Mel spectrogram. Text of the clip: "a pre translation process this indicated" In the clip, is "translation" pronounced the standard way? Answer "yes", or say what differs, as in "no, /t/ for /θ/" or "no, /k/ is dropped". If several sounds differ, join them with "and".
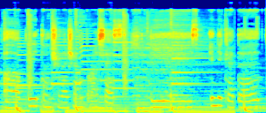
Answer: no, /ɹ/ is dropped and /n/ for /l/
